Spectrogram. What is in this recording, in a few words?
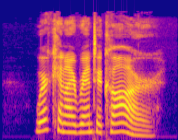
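"where can I rent a car", English, female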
